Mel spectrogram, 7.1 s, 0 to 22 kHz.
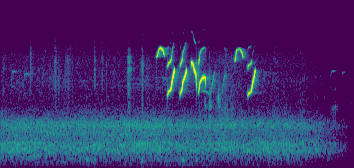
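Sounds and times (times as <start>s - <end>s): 
great tit Parus major calling: 3.2s - 4.1s, 4.7s - 5.1s.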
